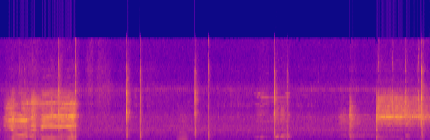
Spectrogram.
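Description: A children's video soundtrack, voices and music through a TV speaker, in two short bursts of about a second each, at the start and near the end, with scattered sharp clicks between, as the VHS tape is switched between play and fast-forward.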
